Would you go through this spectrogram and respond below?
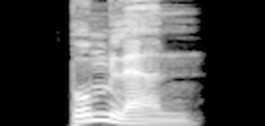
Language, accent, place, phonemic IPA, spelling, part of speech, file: German, Germany, Berlin, /ˈbʊmlɐn/, Bummlern, noun, De-Bummlern.ogg
- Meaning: dative plural of Bummler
